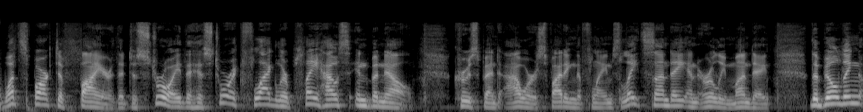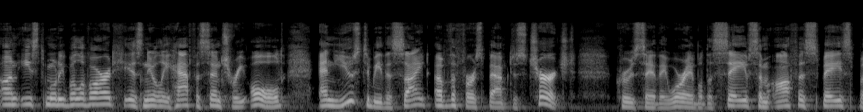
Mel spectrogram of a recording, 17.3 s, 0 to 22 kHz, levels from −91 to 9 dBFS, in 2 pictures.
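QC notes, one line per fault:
No faults heard anywhere in this speech clip.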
